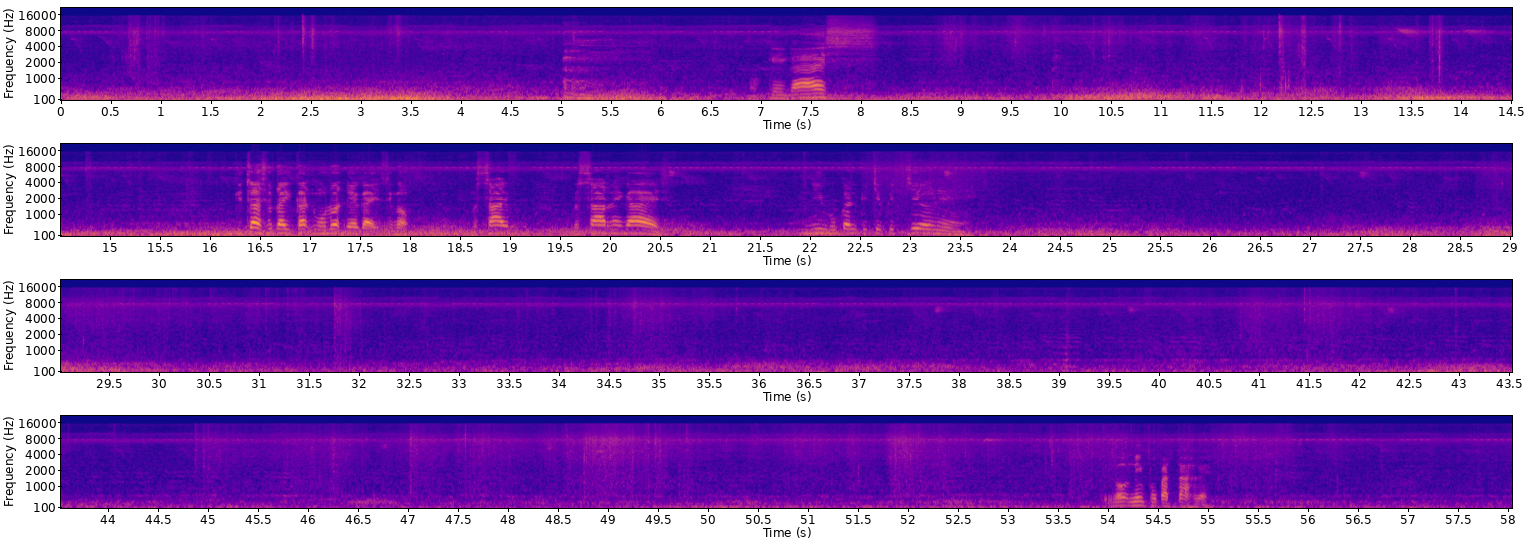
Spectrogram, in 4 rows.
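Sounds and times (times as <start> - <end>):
high-pitched insect buzz: 0.0 - 16.2, 18.1 - 58.0
rustling and handling noise: 44.8 - 50.1.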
